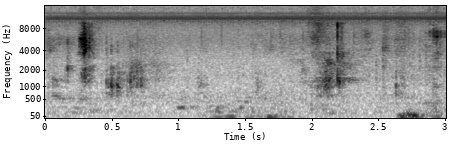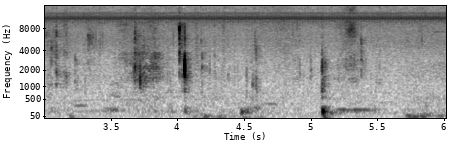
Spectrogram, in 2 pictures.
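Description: Quiet hall sounds picked up by the podium microphones: brief faint murmured voices and scattered small clicks and rustles of handling. One sharp knock about five seconds in is the loudest sound.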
